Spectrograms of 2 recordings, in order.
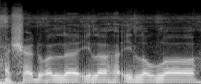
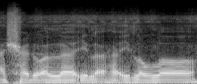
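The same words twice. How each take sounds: The two takes are said the same way.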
